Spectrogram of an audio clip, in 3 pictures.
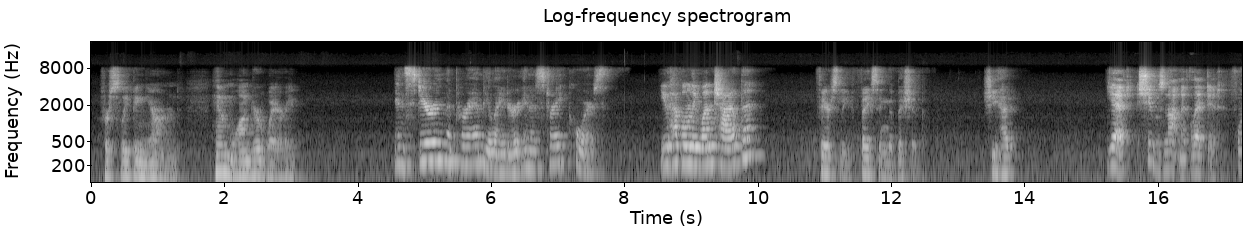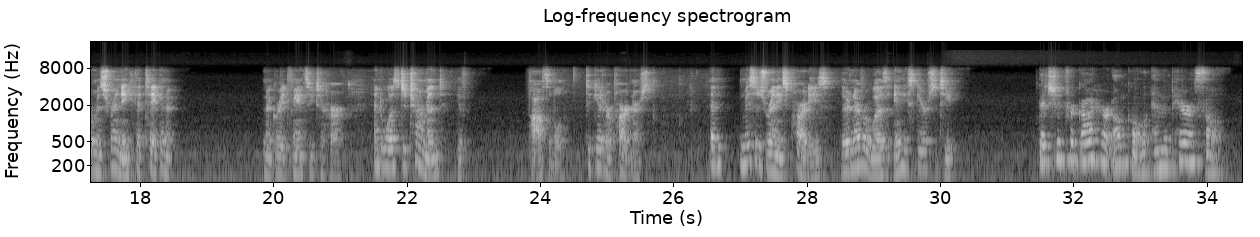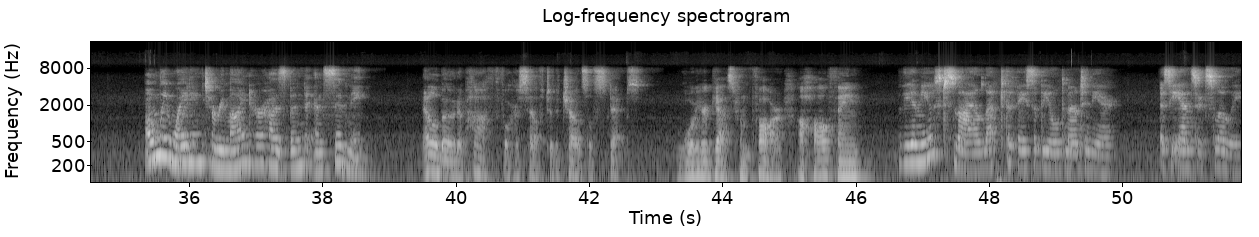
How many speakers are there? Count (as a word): five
